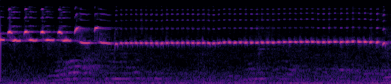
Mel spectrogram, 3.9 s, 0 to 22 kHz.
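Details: Yellow canary singing in a cage during song training, Samsung S8 Plus recording: a few quick high chirps lead into a long, even, rapidly pulsing trill held at a steady mid-high pitch for about three seconds.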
